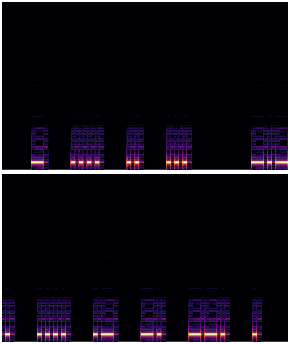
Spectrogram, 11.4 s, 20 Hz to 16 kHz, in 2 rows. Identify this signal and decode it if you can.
Morse code, heard as a keyed tone, about 15 wpm, spaced as for 10 wpm, 750 Hz. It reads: THIS CHANGE
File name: cwa / W1AW-Level2 / 10WPM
